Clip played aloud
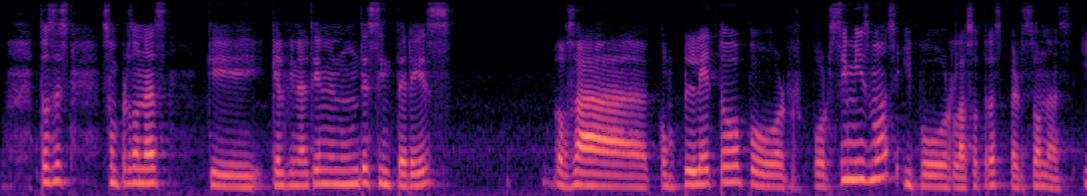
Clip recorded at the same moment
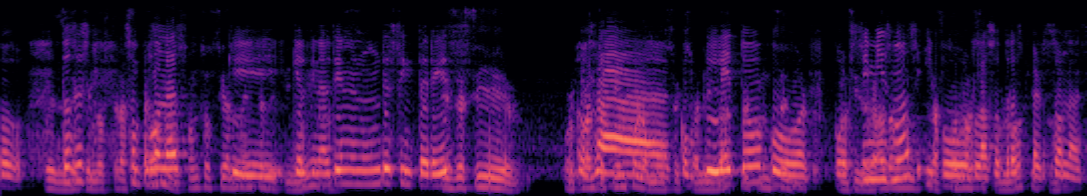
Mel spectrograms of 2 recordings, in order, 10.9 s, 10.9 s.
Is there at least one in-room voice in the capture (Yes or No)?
Yes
